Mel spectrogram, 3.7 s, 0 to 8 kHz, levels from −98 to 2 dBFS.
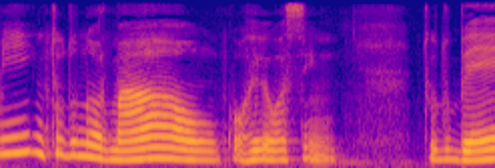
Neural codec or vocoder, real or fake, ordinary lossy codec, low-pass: none; real; none; 7.2 kHz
